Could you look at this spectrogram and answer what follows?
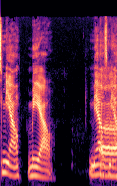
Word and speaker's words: MEOVV: It's Meow. Meow. Meow's Meow. There's no V.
